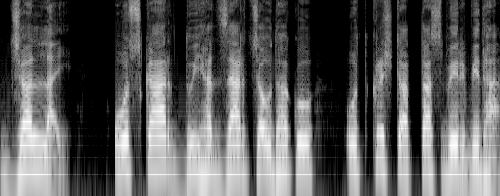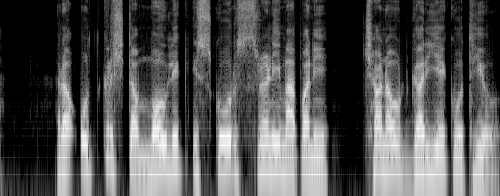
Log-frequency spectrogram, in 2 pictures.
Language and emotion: Nepali, neutral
